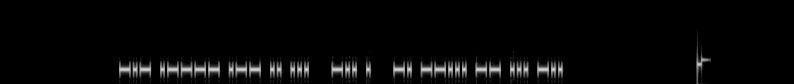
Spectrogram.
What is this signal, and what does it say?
Morse code, heard as a keyed tone, about 36 wpm, 700 Hz. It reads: K1WIS DE N7MSD
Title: USA Callsign DE Callsign 35wpm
